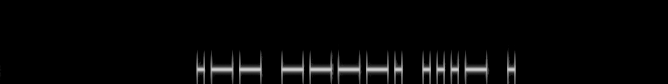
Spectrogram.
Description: Morse code, heard as a keyed tone, about 17 wpm, 700 Hz. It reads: W9VE
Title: Easy Call Signs Repeated 3x - 17wpm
